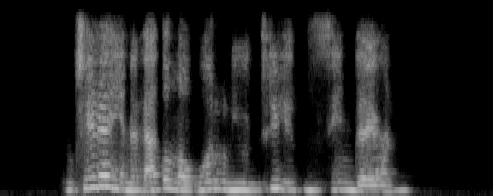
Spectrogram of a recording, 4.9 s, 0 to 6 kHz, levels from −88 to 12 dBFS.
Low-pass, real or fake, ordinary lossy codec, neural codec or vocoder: 5.4 kHz; fake; none; codec, 44.1 kHz, 2.6 kbps, DAC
